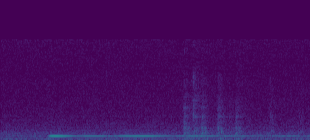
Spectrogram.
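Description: A single high note held on an electronic keyboard: a pure, steady tone that starts about a third of a second in and slowly fades. A few faint clicks come about a second and a half in.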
